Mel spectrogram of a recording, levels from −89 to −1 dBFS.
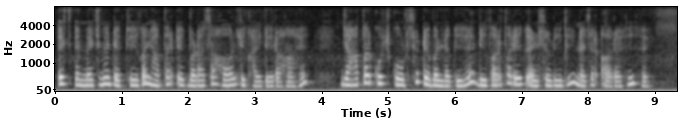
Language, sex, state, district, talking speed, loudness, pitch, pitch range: Hindi, female, Rajasthan, Jaipur, 195 wpm, -19 LUFS, 205 Hz, 190-245 Hz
